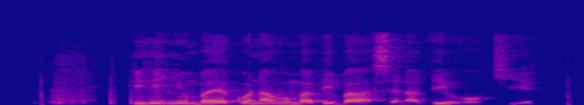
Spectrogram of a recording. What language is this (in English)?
Taita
